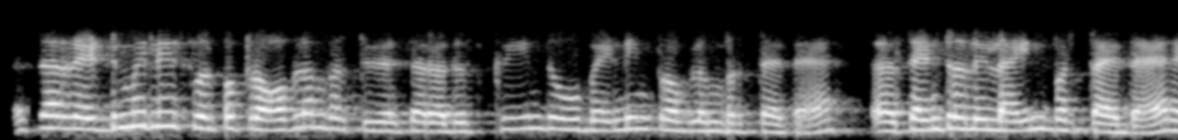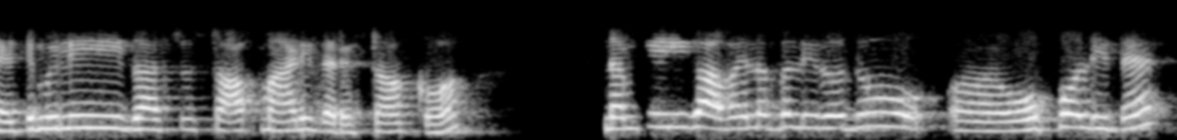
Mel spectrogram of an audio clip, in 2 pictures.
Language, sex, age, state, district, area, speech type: Kannada, female, 18-30, Karnataka, Chikkamagaluru, rural, conversation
